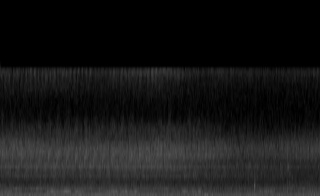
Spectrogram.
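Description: Steady outdoor ambience: a high, even hiss of insects chirring in the surrounding trees over a low rumble of distant town traffic, with a faint tone that comes and goes.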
